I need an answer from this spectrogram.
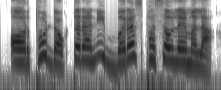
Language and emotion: Marathi, angry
